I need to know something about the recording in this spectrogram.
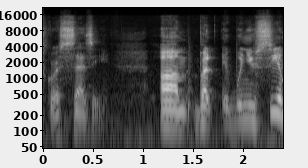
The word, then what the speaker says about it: Scorsese: It's Martin Scorsese. That's how you pronounce his name. Martin Scorsese. Not Scorsese, it's Scorsese.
